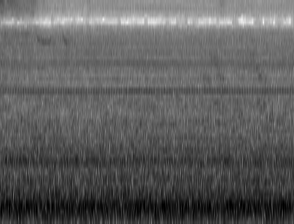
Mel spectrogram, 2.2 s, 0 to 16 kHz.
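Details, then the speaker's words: 1978 VW Super Beetle convertible, cabin blower fan switched on: steady, even whoosh of air with a low hum and no rattles or squeals; the fan works fine. "The fan should work fine. Definitely hear that. Feel it coming out of here."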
